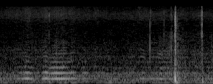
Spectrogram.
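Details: Honey bees of a strong colony near the end of the season during a hive inspection with capped brood: steady humming drone with a couple of sharp clicks from handling the frames.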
